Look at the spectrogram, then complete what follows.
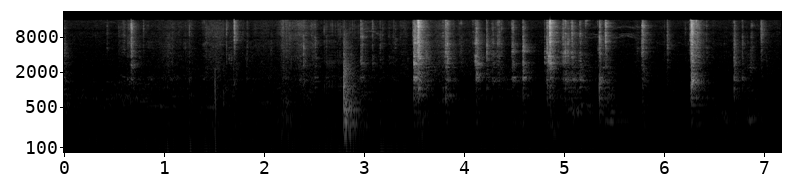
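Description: Irregular clicks and knocks of a hand groping inside a porcelain toilet's drain, trying to grab an object lodged in the trap, with a few louder knocks about three, three and a half, five and six seconds in.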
